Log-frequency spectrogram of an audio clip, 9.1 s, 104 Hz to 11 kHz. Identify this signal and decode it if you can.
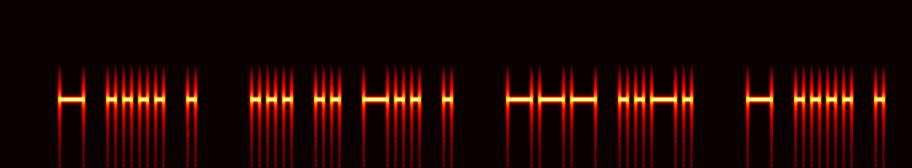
Morse code, heard as a keyed tone, about 15 wpm, 700 Hz. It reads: THE SIDE OF THE
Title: Sets of 5 Words Encore2 15wpm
